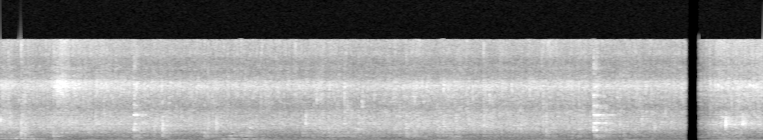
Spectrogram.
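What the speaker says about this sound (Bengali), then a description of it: "মাছগুলো লাল করে ভেজে নিয়েছি" Katla fish pieces coated in ground spice paste fry in a pan with a dense, continuous sizzle and spatter, heard close with occasional stirring scrapes and a brief dropout near the end.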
